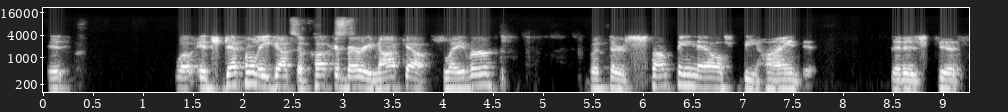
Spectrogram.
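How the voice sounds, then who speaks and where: Halting man on dull lo-fi audio. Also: a little high, slight background noise. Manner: halting, hesitant delivery. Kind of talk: casual chat.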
